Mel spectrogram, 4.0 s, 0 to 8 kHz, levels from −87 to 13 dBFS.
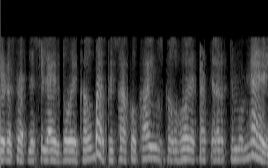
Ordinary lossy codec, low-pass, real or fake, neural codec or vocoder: AAC, 16 kbps; 7.2 kHz; fake; codec, 16 kHz, 1 kbps, FreqCodec, smaller model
